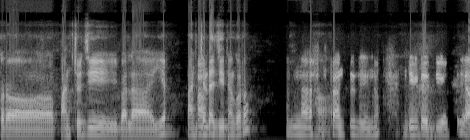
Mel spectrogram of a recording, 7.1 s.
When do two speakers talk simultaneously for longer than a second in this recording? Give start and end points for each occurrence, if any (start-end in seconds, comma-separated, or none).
none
